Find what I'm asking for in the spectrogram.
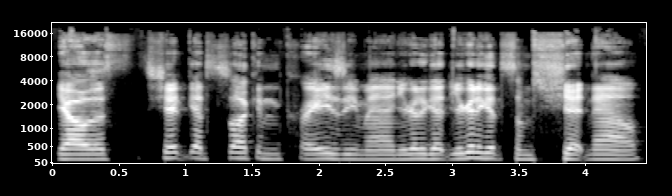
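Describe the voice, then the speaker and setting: A man's voice: medium pitch, flat delivery, moderate pace, fairly bright tone, smooth. A man co-hosting a podcast, chatting casually about movies, joking and swearing freely. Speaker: podcast co-host.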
